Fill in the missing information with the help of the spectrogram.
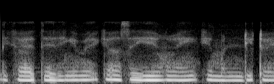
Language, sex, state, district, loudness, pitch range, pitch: Hindi, female, Uttar Pradesh, Hamirpur, -14 LUFS, 195-205 Hz, 200 Hz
